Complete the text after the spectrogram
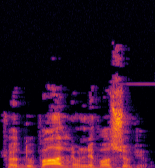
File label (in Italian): "cio", crespinese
